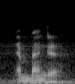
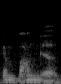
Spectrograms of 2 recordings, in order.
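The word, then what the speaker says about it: M'Benga: I always call him Mbenga. Jill, you've tried to correct me multiple times, but I say it correctly each time, so I don't understand. Mbenga, yeah. Endeavour I say it fast. It might sound like Mbanga, but it's not what I'm saying.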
